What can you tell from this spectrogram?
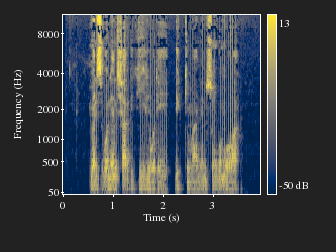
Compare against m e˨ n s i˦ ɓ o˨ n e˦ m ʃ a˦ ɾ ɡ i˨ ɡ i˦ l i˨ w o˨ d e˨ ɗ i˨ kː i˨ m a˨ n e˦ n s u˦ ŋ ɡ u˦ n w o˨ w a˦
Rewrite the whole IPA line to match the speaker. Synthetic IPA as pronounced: m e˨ n s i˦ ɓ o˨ n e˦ n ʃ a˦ ɾ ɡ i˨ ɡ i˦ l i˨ w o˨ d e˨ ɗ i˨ kː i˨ m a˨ n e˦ n s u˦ ŋ ɡ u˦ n w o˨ w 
